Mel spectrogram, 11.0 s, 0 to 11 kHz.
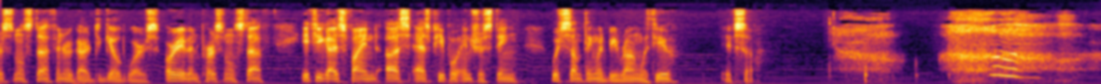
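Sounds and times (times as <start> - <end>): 
speech: 0.0 - 7.7
person yawning: 8.3 - 11.0.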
